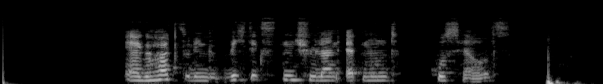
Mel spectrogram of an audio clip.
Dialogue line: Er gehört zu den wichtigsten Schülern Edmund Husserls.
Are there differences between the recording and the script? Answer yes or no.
no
